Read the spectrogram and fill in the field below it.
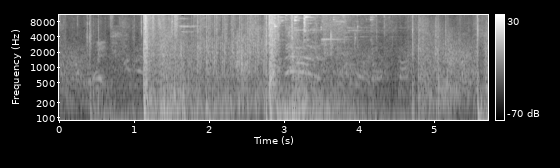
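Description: Machine gun fire in the video game Battlefield 1 crackles as dense bursts of shots and sharp reports, with louder cracks standing out, mixed with other battle noise and voices talking over it.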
